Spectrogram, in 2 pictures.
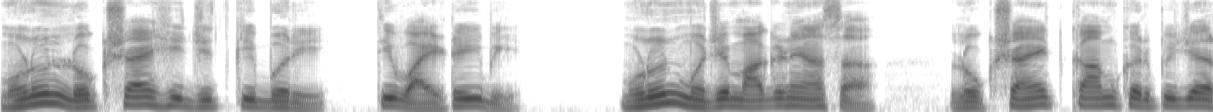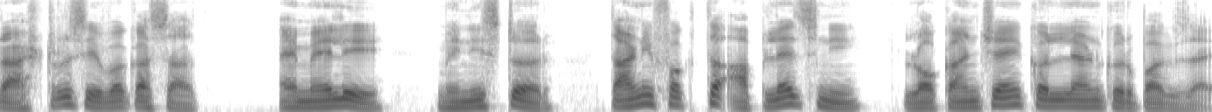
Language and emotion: Goan Konkani, neutral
